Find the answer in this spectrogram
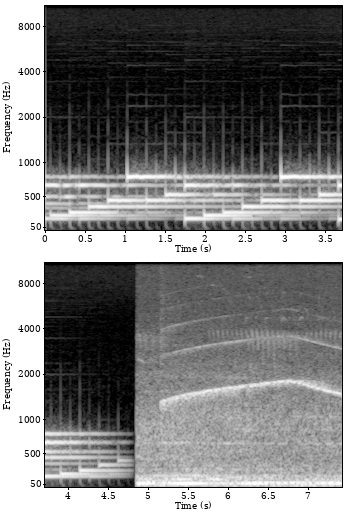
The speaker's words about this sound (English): Did you hear that? Hear what? The siren. At this point, I'd have to ask which one.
